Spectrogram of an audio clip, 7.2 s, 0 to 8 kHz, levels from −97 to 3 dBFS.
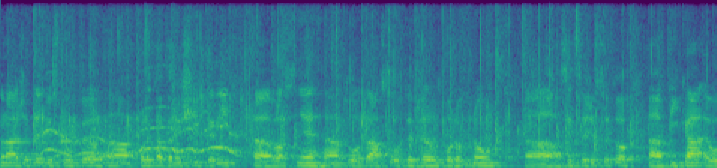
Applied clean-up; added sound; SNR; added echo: none; Applause / Cheering; 8 dB; reverberation time 0.5 s.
